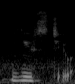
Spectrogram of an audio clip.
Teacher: There's just one sound there, used to. So think of it as dropping the D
